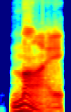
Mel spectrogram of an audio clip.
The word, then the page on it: MY: British English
